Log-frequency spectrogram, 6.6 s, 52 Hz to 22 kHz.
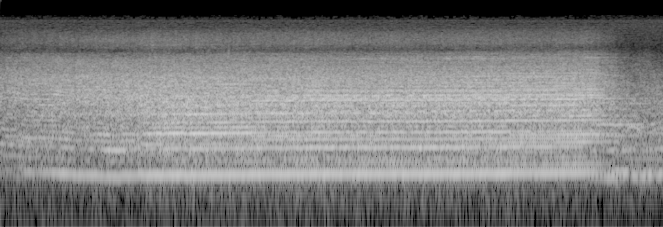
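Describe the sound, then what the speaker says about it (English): A 1998 BP Nissan Primera touring race car engine at Kyalami holds a loud, sustained high-pitched whine, steady and close, swelling in briefly and fading slightly at the end. "The de Villiers-van der Linde scrap produced some marvellous race cam action from the BP Nissan Primera"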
